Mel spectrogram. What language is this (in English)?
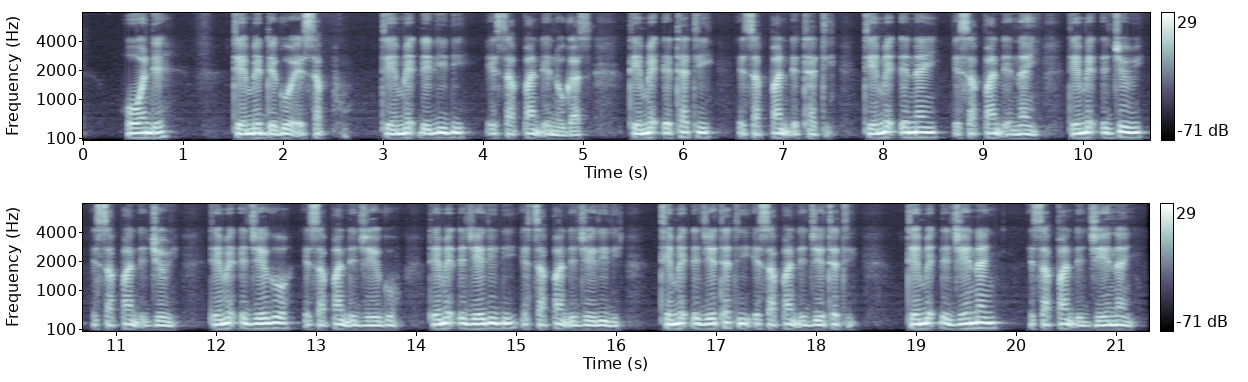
Pular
